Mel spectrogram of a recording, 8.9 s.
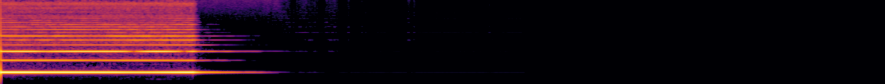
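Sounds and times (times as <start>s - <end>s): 
flute and clarinet duet: 0.0s - 2.3s.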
